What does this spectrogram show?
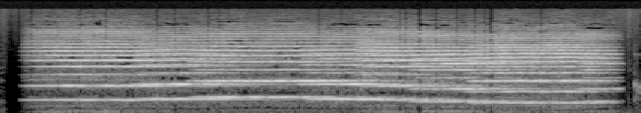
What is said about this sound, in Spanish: en el caso del violín pueden tocarse las cuerdas con su característico arco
